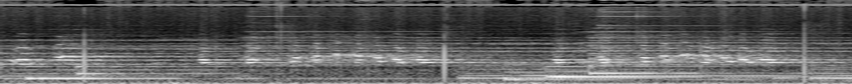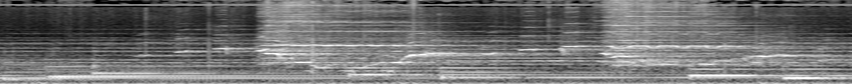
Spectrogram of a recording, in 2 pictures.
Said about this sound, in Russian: В группе деревянных, выше, светлее всех, звучит флейта.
